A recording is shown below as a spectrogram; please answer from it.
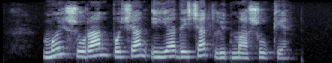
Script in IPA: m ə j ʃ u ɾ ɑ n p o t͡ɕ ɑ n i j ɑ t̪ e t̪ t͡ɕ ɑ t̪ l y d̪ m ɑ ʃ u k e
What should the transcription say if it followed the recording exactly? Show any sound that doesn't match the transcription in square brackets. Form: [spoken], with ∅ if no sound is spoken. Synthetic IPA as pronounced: m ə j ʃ u ɾ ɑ n p o t͡ɕ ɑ n i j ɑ [d̪] e [∅] t͡ɕ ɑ t̪ l y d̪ m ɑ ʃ u k e

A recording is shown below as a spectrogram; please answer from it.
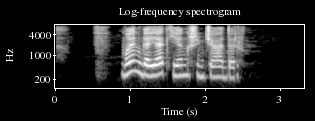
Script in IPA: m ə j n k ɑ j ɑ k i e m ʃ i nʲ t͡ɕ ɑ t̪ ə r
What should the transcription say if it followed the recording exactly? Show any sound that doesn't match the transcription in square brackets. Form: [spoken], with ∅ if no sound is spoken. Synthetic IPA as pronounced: m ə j n [ɡ] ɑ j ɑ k [j] e [ŋ] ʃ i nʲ t͡ɕ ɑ [d̪] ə r

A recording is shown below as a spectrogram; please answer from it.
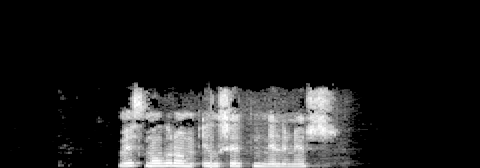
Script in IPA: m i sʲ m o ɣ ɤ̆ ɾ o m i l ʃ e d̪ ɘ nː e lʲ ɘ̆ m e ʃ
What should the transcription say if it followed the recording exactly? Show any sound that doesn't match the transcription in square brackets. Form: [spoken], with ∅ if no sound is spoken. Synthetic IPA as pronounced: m [e] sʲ m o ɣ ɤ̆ ɾ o m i l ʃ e [t̪] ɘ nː e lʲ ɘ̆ m e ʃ

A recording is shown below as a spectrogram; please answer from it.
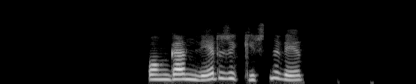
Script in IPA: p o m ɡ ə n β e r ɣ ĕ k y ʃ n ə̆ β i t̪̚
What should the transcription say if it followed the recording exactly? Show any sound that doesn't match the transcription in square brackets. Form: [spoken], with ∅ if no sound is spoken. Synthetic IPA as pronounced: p o [ŋ] ɡ [ɑ] n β e r [ʒ] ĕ k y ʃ n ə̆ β [e] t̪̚

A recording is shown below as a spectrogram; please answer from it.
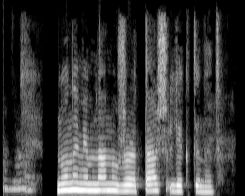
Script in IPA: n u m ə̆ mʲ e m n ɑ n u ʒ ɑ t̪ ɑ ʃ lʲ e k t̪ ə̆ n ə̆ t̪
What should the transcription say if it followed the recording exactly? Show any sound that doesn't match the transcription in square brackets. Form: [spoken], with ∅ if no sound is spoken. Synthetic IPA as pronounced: n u [n] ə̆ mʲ e m n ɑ n u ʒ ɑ t̪ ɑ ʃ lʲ e k t̪ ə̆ n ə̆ t̪

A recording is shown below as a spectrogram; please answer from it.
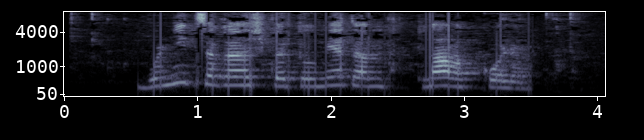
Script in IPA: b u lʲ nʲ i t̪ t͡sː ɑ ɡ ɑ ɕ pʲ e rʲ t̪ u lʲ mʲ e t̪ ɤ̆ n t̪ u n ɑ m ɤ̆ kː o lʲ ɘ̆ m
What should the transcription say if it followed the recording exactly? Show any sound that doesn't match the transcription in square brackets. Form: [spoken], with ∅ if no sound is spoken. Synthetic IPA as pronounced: b u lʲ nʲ i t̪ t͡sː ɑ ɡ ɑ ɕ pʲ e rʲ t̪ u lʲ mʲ e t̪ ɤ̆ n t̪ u n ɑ m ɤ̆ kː o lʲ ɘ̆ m

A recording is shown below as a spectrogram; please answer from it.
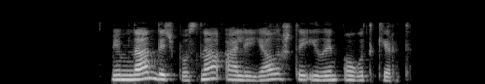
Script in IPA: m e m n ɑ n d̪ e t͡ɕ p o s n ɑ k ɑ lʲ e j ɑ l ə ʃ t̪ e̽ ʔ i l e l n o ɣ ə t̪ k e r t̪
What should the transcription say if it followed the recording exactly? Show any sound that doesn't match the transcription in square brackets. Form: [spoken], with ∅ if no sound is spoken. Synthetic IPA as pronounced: m e m n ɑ n d̪ e t͡ɕ p o s n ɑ [ʔ] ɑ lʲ e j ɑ l ə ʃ t̪ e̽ ʔ i l e [∅] n o ɣ ə t̪ k e r t̪

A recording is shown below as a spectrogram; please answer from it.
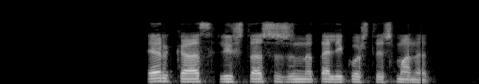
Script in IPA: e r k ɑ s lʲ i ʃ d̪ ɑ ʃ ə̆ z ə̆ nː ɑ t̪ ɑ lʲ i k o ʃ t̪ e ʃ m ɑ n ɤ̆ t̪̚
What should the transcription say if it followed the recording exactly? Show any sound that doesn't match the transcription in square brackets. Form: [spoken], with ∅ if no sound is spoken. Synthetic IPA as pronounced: e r k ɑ s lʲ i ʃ [t̪] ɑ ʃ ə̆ [ʒ] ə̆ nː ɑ t̪ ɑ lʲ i k o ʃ t̪ e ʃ m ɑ n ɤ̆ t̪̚

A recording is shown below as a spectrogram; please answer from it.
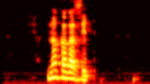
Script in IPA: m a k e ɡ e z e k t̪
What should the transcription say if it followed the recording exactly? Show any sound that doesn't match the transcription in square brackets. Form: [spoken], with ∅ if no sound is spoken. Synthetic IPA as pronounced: [n] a k [a] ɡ [a] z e [∅] t̪

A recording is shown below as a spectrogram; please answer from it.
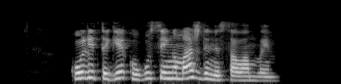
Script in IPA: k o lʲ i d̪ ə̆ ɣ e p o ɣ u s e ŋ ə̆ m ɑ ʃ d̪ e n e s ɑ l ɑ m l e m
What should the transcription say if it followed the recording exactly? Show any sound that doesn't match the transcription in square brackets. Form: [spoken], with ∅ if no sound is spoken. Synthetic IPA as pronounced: k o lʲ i [t̪] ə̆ ɣ e [k] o ɣ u s e ŋ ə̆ m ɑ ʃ d̪ e n e s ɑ l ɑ m l e m

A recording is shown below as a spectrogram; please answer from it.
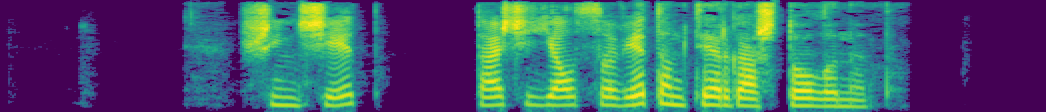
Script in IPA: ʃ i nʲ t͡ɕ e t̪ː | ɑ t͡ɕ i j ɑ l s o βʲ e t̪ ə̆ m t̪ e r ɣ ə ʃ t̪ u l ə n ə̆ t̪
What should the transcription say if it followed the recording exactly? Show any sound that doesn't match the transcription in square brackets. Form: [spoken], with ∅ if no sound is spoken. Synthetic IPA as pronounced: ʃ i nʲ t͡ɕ e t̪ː | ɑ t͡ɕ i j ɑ l s o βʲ e t̪ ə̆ m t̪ e r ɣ [ɑ] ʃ t̪ [o] l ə n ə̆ t̪

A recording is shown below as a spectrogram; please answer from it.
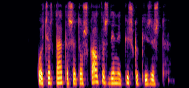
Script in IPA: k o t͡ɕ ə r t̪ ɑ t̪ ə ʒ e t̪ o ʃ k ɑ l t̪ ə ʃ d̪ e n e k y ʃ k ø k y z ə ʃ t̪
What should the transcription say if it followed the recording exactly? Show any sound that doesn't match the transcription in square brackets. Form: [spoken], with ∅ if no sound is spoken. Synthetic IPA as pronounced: k o t͡ɕ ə r t̪ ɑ t̪ ə [ʃ] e t̪ o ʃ k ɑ l t̪ ə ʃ d̪ e n e k y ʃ k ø k y z ə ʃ t̪

